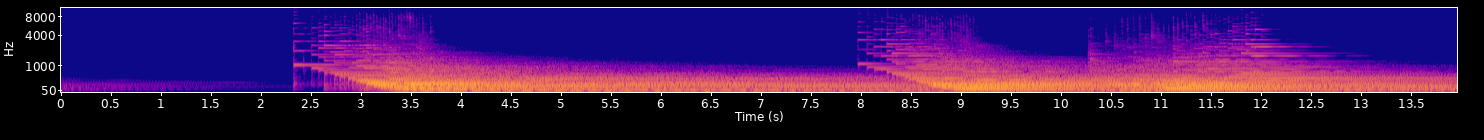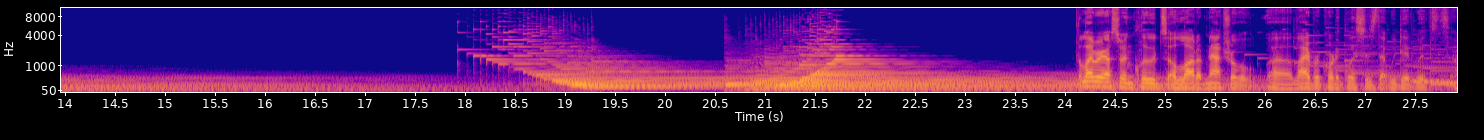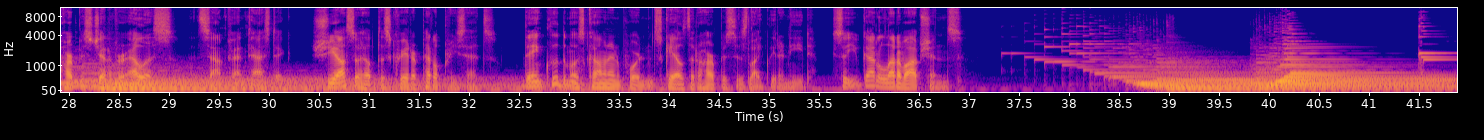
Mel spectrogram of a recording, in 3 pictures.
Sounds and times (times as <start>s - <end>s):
Keyboard (musical): 2.3s - 35.5s, 37.3s - 41.8s.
